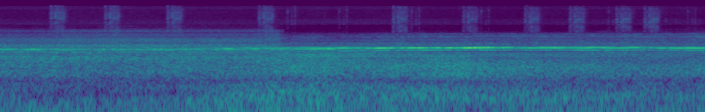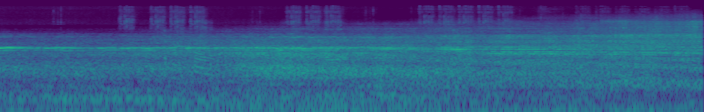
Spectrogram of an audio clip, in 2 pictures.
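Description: A jet airliner's engines whine and roar loudly overhead as it passes close by.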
